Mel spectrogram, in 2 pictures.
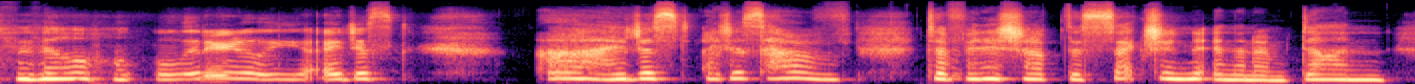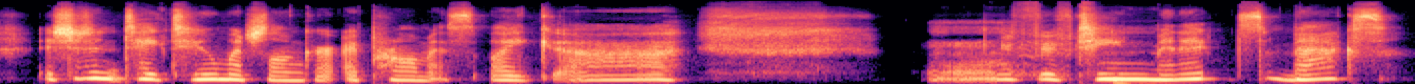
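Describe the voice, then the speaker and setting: Woman acting young female best friend, affectionate teasing, soft half-whispered delivery, slightly high voice, unhurried, intimate roleplay audio, dry sound. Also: fairly even intonation, no echo. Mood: distracted, apologetic. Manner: soft, often dropping into whispers, sighing.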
